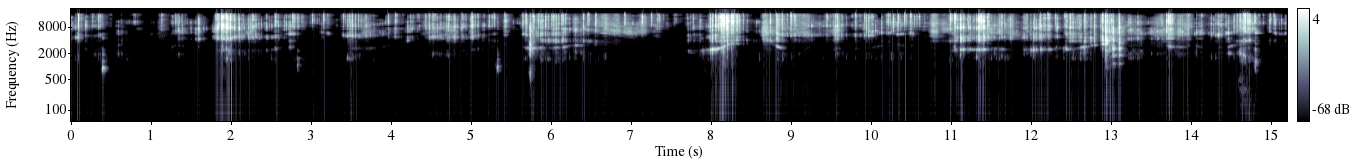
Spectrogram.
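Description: A clear glass jar with a metal lid, partly filled with water and colorful beads, is tilted and shaken in both hands. The water sloshes while the beads clink against the glass in dense, bright, high-pitched ticks and rattles with almost no low end. Louder bursts of clinking come in irregular swells over a quiet, continuous patter.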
